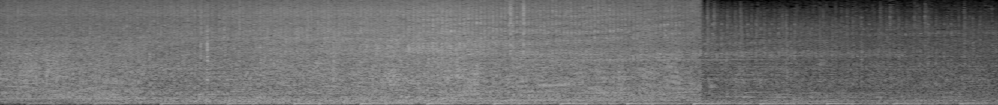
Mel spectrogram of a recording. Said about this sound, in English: She puts on her headphones and eases the throttle forwards. The plane starts to roll.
